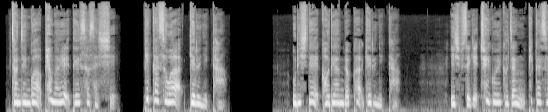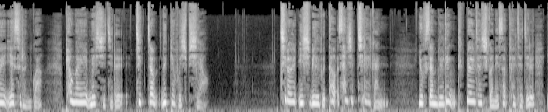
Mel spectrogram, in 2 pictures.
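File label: Korean female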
